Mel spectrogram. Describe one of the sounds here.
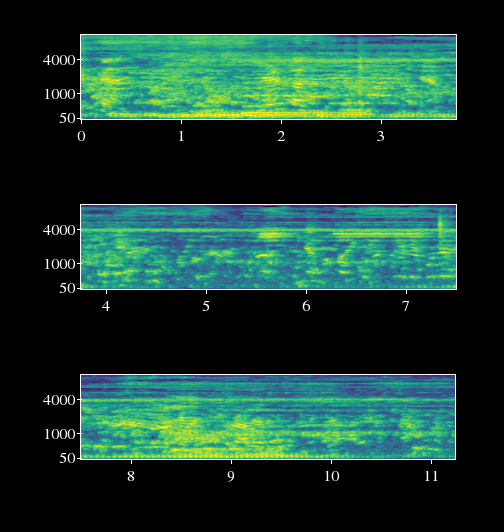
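A tattoo machine buzzes in short bursts.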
